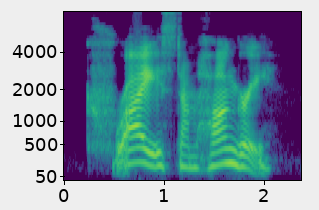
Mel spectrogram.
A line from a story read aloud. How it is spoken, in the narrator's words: groaned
